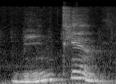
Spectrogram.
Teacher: la palabra mintien, subo en esta parte min, luego tien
